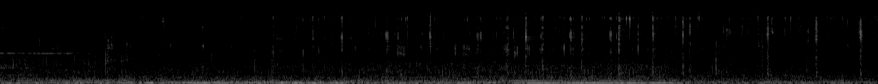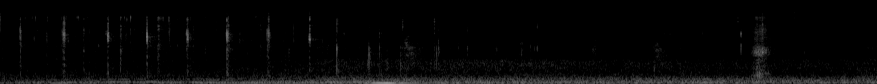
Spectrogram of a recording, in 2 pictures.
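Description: Someone chewing crunchy food, with many small irregular crunching clicks.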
